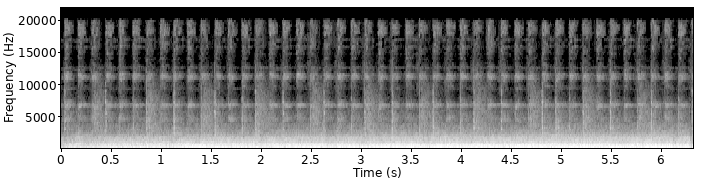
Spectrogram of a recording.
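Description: A Hyundai Staria diesel van with 177 horsepower accelerating hard, its engine droning steadily under constant road and wind roar, loud and close from inside the cabin.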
